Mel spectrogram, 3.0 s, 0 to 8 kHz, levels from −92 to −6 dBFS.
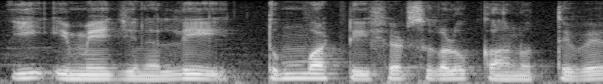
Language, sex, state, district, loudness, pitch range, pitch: Kannada, male, Karnataka, Koppal, -19 LUFS, 110-125 Hz, 115 Hz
